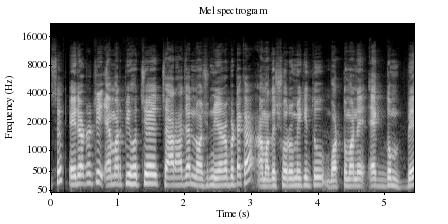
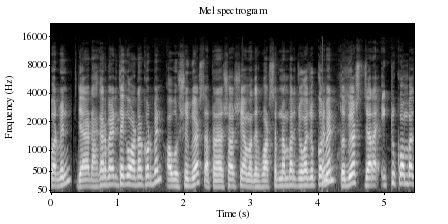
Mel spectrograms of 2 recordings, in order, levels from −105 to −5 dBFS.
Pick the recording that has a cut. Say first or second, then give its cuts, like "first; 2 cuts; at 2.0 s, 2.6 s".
second; 1 cut; at 4.3 s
